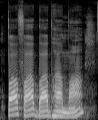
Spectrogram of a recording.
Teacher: उपोपधमानिया नाम ओष्ठौ, अर्थात ऊ और प वर्ग प फ ब भ म का उच्चारण स्थान हमारे होठ होते हैं। दोनों होठों से हम इनका उच्चारण करते हैं।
